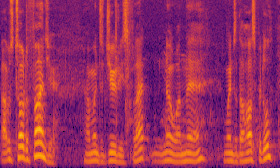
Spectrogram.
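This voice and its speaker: An actor playing a young, put-upon detective constable, earnest and dutiful, in a British radio crime drama. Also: male voice, medium pitch, lively intonation, fairly quick, darkish tone, natural voice. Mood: earnest, flustered. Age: young adult.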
